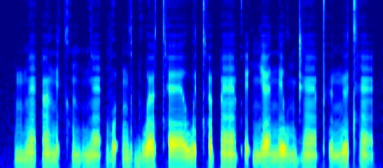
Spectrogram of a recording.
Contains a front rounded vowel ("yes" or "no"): yes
